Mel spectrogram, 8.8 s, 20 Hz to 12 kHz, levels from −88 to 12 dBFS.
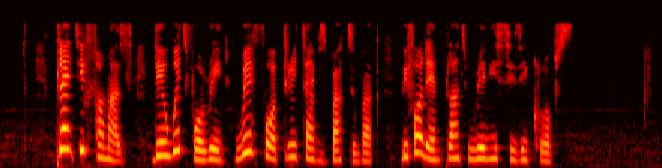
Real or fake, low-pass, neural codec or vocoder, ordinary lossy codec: real; 7.2 kHz; none; AAC, 64 kbps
